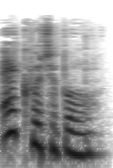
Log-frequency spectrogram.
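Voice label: "equitable", British English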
